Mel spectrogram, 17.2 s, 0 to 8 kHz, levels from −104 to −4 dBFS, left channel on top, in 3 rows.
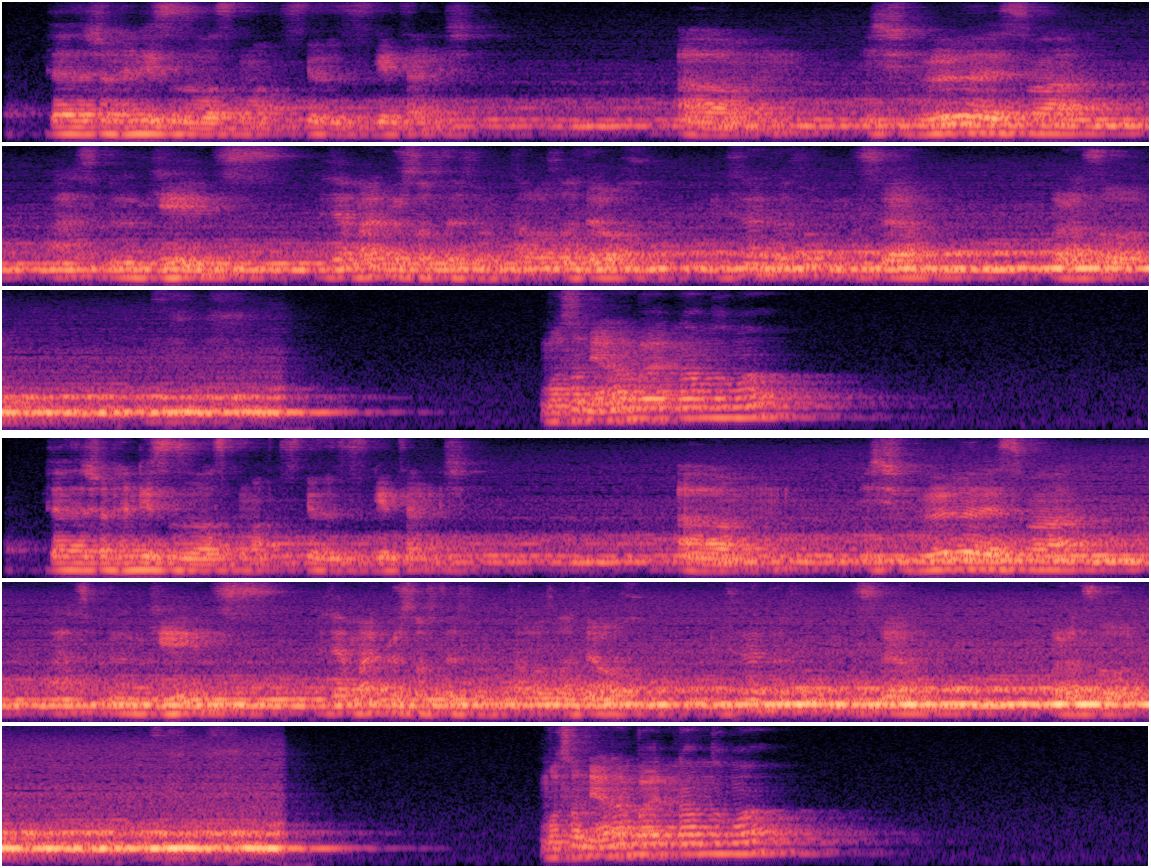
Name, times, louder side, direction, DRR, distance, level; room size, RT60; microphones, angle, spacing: voice 1, 0.2-2.3 3.4-4.0 4.3-5.4 6.0-7.0 7.3-8.9 9.3-10.4 10.9-11.8 12.1-12.6 14.2-15.3, equal, 60° right, 0 dB, 2.9 m, -31 dB
sound 1, 1.1-12.9, right 5 dB, 80° right, 0.6 m, -26 dB
20.0 x 9.9 x 4.5 m, 1.1 s
head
